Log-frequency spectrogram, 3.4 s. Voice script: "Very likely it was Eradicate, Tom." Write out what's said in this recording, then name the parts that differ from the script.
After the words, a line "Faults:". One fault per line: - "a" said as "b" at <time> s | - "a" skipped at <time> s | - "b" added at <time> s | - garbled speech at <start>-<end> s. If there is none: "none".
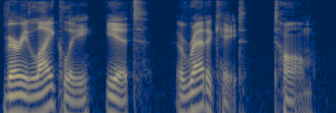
"Very likely it Eradicate, Tom."
Faults:
- "was" skipped at 1.5 s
